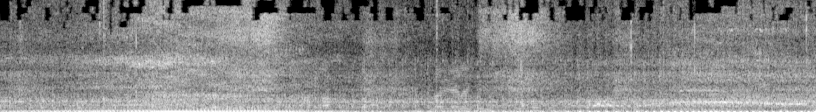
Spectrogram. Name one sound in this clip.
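A passing motorcycle rumbles by.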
